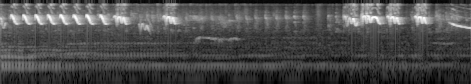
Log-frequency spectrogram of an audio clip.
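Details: Training and lure song of a yellow-fronted canary: a fast run of about eight evenly spaced high chirps, a pause with a soft lower warbled note, then another high chirping burst ending in a falling whistle.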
